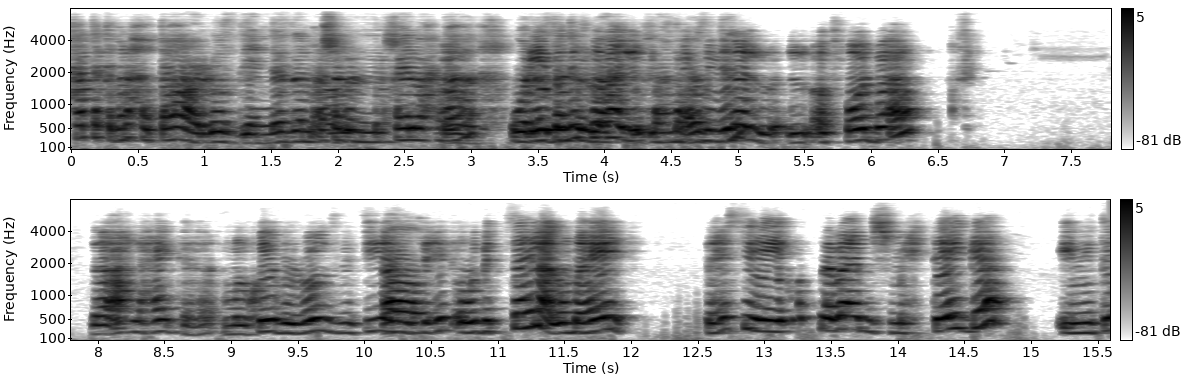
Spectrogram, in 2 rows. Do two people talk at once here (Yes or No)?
Yes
